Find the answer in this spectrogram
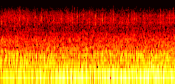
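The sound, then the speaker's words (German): A helicopter passes overhead, its engine and rotor producing a steady, loud droning roar with a low throbbing hum that fills the whole moment without letting up. “abgesehen von dem Helikopter, der uns jetzt wieder ein bisschen akustisch durchschneidet.”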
